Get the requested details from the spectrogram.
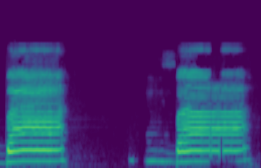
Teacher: Waktu dia berbaris fathah, kondisi bibir dan rahang itu bergerak menjauh.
